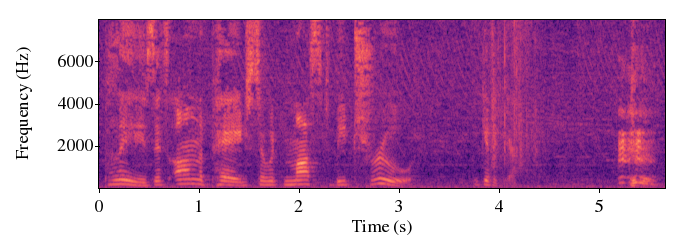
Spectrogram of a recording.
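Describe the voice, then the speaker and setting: A woman's voice: fairly low pitch, slow, over music, rough recording. A woman narrating parts of a fan audio drama in a dry, matter-of-fact way.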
